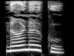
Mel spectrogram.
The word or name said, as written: ನಾಣಳ್ಕು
